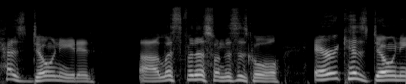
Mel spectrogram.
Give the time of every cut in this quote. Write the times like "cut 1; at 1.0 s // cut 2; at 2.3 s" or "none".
cut 1; at 1.8 s // cut 2; at 2.5 s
